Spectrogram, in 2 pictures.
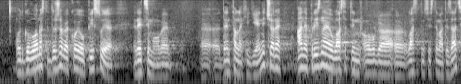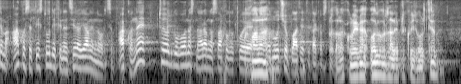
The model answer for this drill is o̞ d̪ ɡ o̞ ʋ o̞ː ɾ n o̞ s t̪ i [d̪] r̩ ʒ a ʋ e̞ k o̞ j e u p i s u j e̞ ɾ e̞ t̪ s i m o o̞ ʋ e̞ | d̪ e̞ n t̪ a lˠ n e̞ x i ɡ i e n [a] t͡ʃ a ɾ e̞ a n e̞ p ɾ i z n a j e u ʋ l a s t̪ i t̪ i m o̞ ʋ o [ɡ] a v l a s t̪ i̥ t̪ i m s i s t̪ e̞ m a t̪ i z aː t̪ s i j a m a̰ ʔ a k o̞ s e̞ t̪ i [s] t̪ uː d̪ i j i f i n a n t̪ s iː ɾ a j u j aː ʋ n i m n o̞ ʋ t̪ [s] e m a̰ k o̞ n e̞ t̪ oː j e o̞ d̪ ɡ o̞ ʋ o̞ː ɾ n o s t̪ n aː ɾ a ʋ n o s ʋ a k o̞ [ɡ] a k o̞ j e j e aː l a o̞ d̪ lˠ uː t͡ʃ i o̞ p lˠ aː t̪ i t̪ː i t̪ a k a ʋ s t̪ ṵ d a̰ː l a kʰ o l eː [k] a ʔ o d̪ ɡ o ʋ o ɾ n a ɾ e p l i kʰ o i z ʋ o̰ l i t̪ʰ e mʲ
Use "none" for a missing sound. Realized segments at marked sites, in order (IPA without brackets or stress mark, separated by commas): d̪, i, ɡ, s, s, ɡ, ɡ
